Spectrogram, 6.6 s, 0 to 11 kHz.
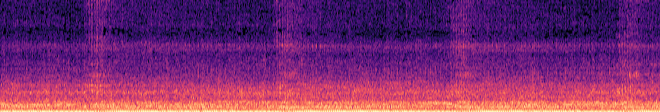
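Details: Kohler Magnum 20 engine on a Wizard mower, first start after repairs, drive belt removed: low engine note rises and dips in a regular cycle about every two seconds; engine surging/hunting, carburettor adjustment needed, cause suspected, not confirmed.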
